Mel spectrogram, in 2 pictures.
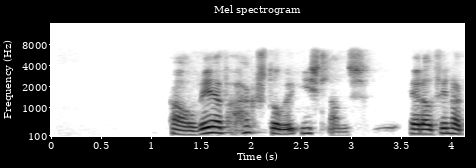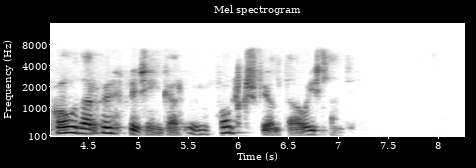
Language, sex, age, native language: Icelandic, male, 50-59, Icelandic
